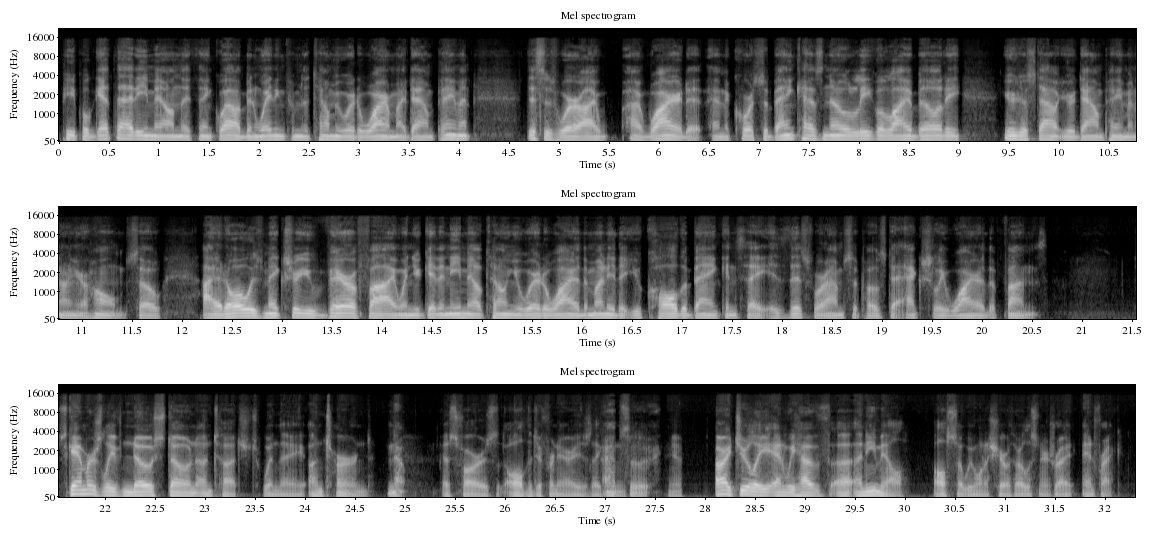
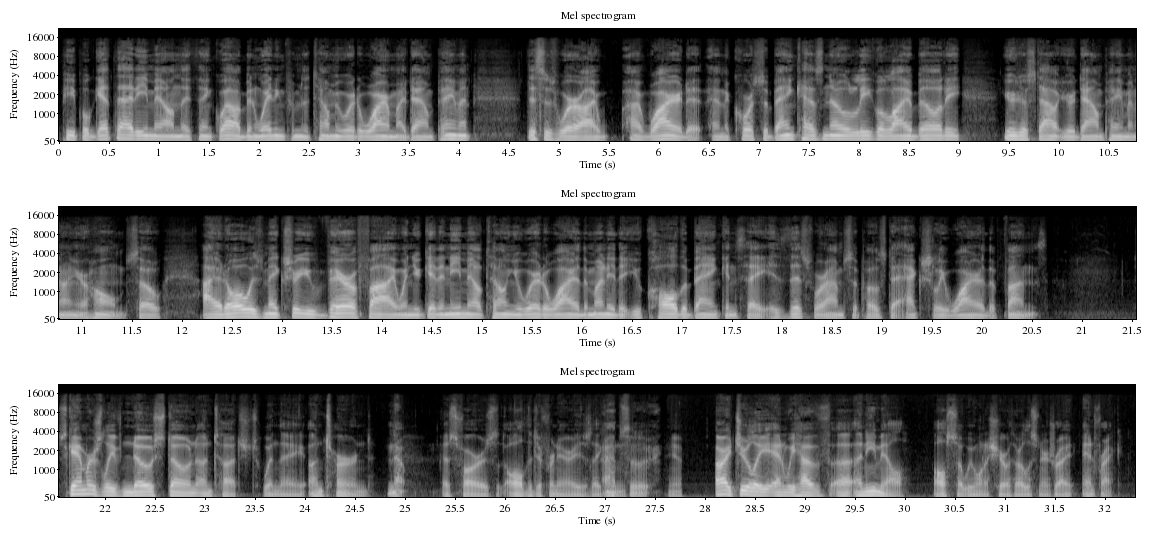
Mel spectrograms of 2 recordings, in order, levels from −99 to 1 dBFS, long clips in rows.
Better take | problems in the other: second | garbled, watery; slightly; nothing above 15 kHz

